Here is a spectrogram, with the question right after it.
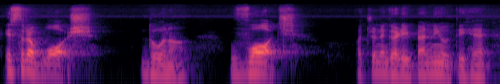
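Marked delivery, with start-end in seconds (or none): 0.3-0.9 वॉश with rounded lips; वॉश, round short o. Shown as a demonstration. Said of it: "lips round करके बोलना". 2.3-3.0 वॉच with rounded lips, stressed; वॉच, round o not flat aa. Shown as a demonstration. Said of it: "वॉच नहीं इसको सीधा सीधा कहना".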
